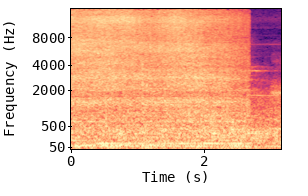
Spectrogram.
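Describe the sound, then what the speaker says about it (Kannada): Water pouring into a pan for Malenadu-style rice uppittu, a steady broadband hissing rush that runs alone for nearly three seconds, then cuts off abruptly into faint background. "ಹಾಗೆ ನೀರು ಹಾಕ್ಕೋತಾ ಇದ್ದೀನಿ"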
